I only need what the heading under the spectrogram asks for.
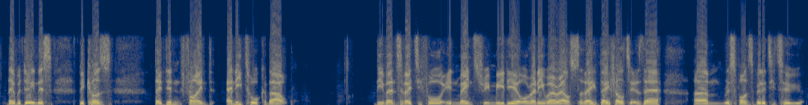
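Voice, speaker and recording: A man giving an academic talk, speaking haltingly with many restarts and fillers. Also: fairly high pitch, no room sound, poor audio. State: voice failing, coughing. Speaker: academic researcher presenting.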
